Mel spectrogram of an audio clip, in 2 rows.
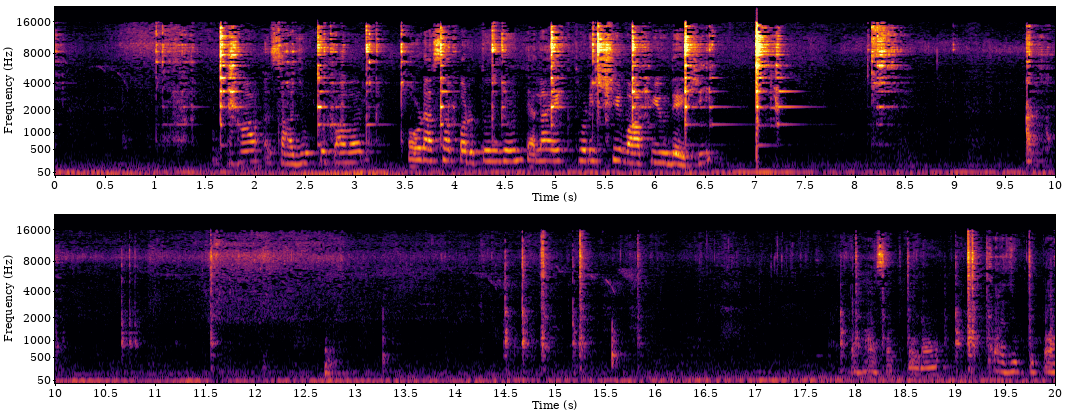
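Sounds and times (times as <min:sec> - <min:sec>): food sizzling in a pan: 0:00.5 - 0:08.5, 0:09.8 - 0:15.0
spatula scraping and tapping pan: 0:00.7 - 0:07.6.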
